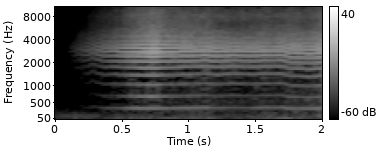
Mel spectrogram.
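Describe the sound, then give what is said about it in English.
A mosquito whines with a thin, high, steady buzz. It swells in loudness over the first moment, then holds an even, droning pitch on its own to the end. “there are about 175 different kinds of mosquitoes in the U.S., 50 in North Texas alone, some harmless, some carrying diseases like West Nile”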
